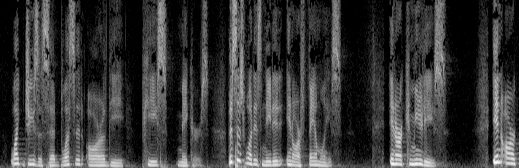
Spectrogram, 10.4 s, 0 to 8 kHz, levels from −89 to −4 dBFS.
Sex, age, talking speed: male, 40-59, 115 wpm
